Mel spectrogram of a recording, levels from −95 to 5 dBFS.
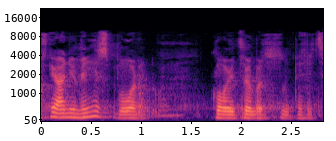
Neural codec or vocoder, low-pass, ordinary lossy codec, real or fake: autoencoder, 22.05 kHz, a latent of 192 numbers a frame, VITS, trained on one speaker; 9.9 kHz; MP3, 48 kbps; fake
